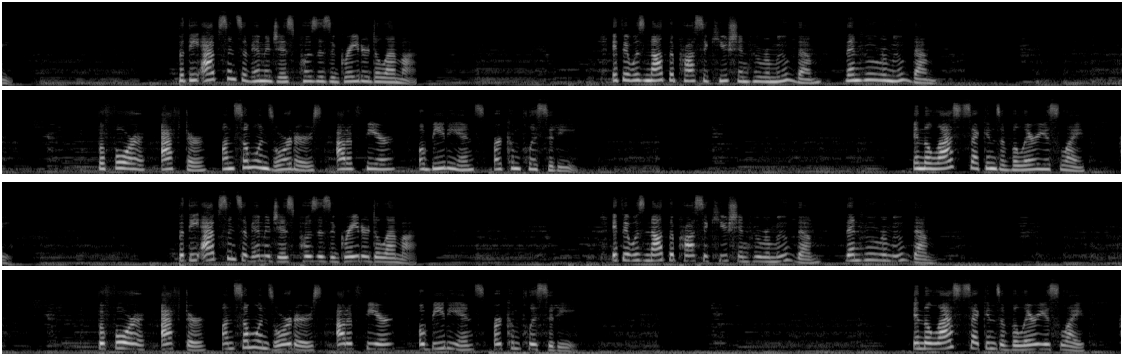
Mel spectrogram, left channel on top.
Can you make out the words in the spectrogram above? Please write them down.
But the absence of images poses a greater dilemma. If it was not the prosecution who removed them, then who removed them? Before, after, on someone's orders, out of fear, obedience, or complicity. In the last seconds of Valeria's life,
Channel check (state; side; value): normal; both; correlation 0.04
